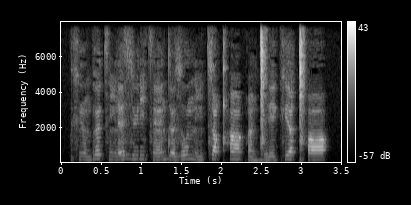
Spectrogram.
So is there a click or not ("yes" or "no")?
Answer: yes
